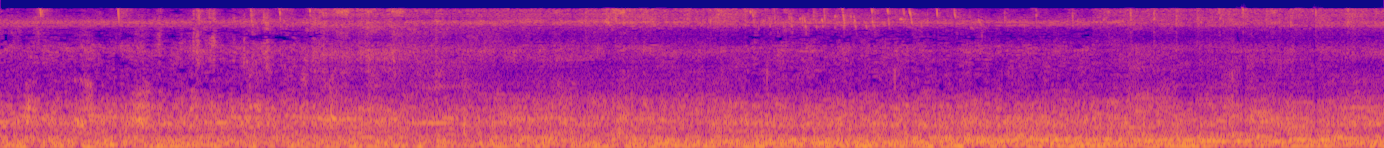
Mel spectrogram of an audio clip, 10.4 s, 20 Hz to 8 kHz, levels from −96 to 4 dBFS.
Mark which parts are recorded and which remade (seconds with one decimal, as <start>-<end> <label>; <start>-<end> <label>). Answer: 0.0-2.4 recorded; 2.4-5.6 remade; 5.6-8.2 recorded; 8.2-10.4 remade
